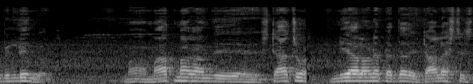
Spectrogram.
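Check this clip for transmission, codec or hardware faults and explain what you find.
Two short faults of the same kind turn up. Damaged data in a compressed stream, at 0.51 to 0.61 s and 3.02 to 3.11 s: corrupted bytes make the decoder misread frames and hunt for sync, leaving a brief chirp or blip.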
